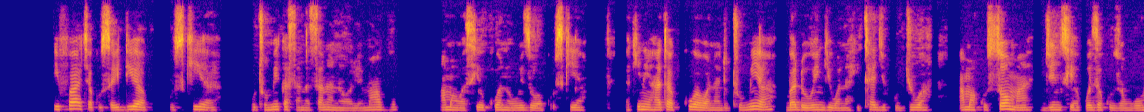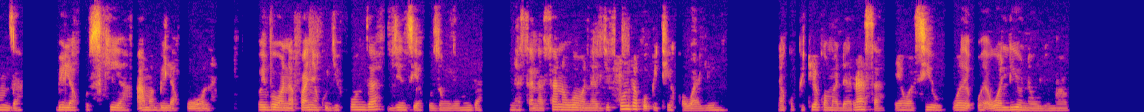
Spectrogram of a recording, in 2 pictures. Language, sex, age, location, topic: Swahili, female, 25-35, Nairobi, education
